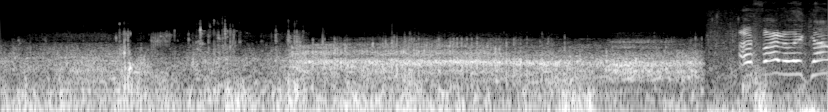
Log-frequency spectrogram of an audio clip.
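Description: Muffled water noise from an action camera in a waterproof housing at and below the sea surface, with a steady hum through the middle part. About nine seconds in, a much louder voice-like sound with wavering pitch cuts in.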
